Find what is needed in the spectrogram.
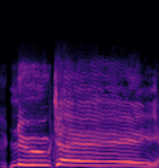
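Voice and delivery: high, drawn-out wrestler's yell; hammed-up anguished holler; mock scream to the heavens. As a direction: shout it skyward, stretching both words. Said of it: "screams to the heaven".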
